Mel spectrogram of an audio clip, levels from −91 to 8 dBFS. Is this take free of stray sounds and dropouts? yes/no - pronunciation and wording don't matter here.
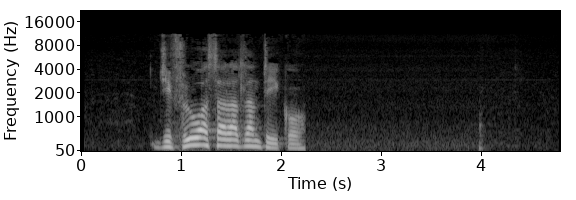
yes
